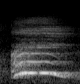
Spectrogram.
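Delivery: high, loud laughing "Hey"; laughing startled protest; alarmed exclamation. Retold or imitated. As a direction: yelp out a startled objection. Alarmed protest at stealing plums.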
